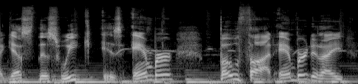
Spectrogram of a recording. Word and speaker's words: Bouthot: and my guest this week is amber beau thought amber did i pronounce that correctly i am so proud of you you're one of very few in the span of my lifetime as amber both thought that has ever pronounced it correctly so well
